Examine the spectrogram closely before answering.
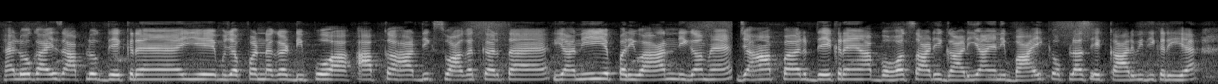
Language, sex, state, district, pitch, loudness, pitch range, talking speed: Hindi, female, Uttar Pradesh, Muzaffarnagar, 230 Hz, -15 LUFS, 225-235 Hz, 190 wpm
